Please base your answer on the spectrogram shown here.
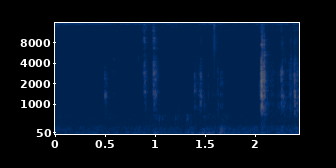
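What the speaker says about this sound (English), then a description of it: "Just multiple key combinations, like I'm pressing A and W and it's doing that." Keys on a ZX Spectrum home computer keyboard are pressed in a quick irregular series of soft, close clicks, with small pauses between bursts and no talking.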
